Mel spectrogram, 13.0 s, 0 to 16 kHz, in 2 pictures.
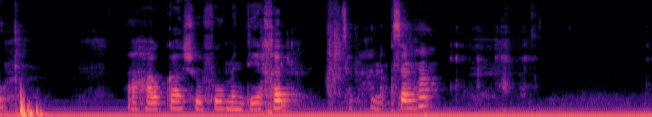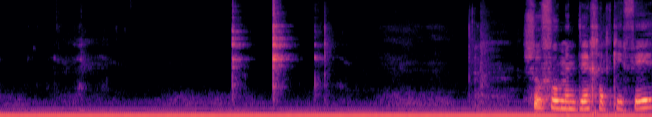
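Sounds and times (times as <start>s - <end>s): low electrical hum: 0.0s - 13.0s
knife scraping: 4.5s - 5.5s.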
